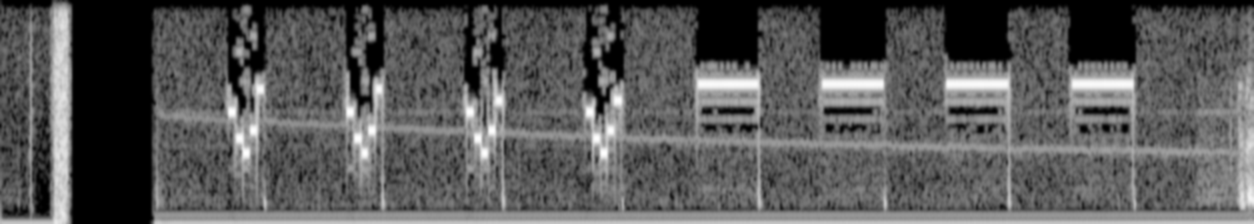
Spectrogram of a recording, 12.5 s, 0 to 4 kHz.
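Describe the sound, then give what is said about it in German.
Fire brigade radio alerting tones for Florian Orlamünde 1421 over a hissy, humming radio channel: four quick bursts of stepped tone sequences, then four longer steady beeps, evenly spaced and loud. The alert calls out a fire watch on a field between Orlamünde and Freien Orla. “Mit Alarmierung Florian Orlamünde 1421.”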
